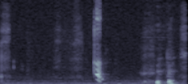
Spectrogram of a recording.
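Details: Baby girl: a small sharp sneeze, then two short hiccup-like catches with tiny vocal sounds; sneezing and hiccups.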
